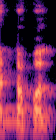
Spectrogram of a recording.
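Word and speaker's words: tuple: ट्यूपल बोलिए या टपल ऐसे तो प्रॉपर प्रोनाउंसिएशन टपल होता है लेकिन हम लोग कभी भी कुछ होता है तो हम लोग ट्यूपल भी बोल देते हैं टपल भी होता है लेकिन करेक्ट इसका उच्चारण टपल है ठीक है अब आगे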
